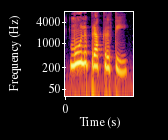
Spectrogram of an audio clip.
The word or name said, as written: मूल-प्रकृति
